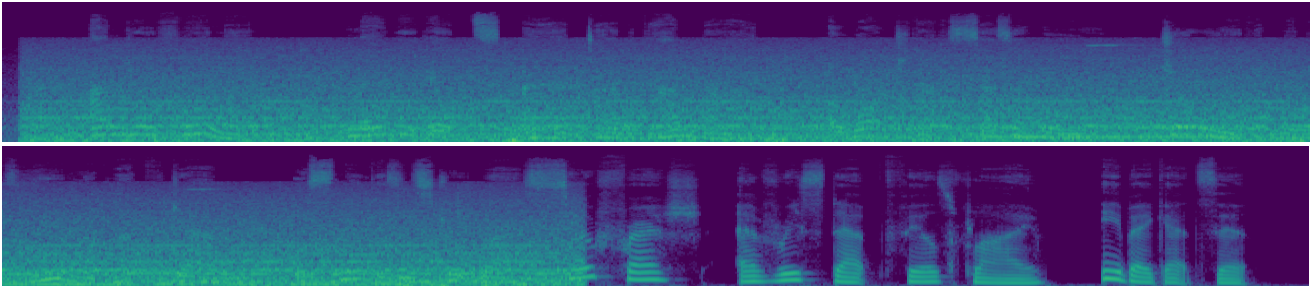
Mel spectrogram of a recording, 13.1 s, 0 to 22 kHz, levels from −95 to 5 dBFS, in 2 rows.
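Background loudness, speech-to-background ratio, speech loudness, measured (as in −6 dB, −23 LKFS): −33.0 LKFS, −4.5 dB, −37.5 LKFS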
